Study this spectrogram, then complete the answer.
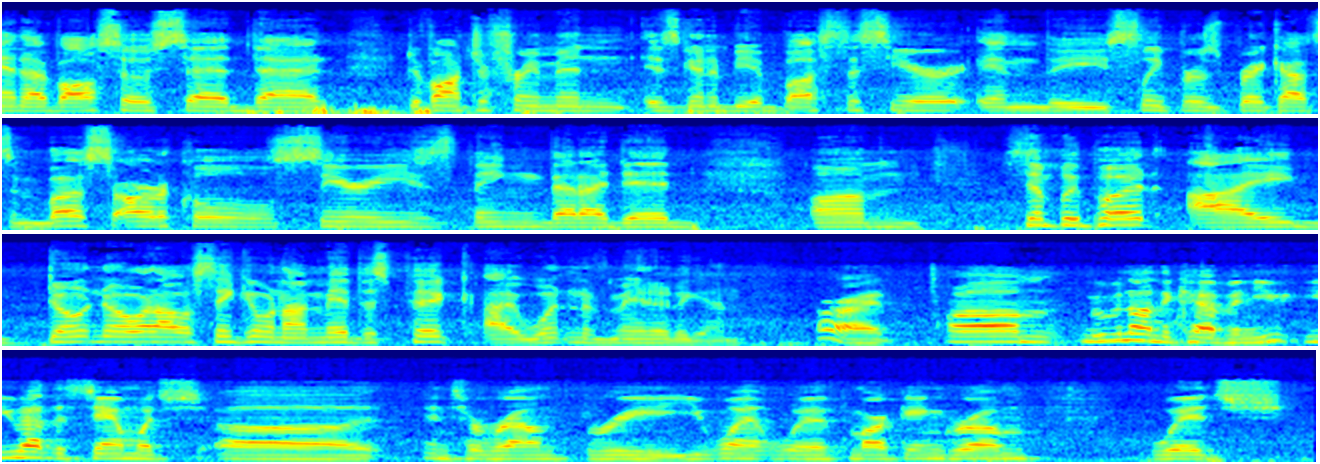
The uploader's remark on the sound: The random snap, crackle, pops that occur. The sound of my voice, which makes it seem we recorded this pod in a small empty closet.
